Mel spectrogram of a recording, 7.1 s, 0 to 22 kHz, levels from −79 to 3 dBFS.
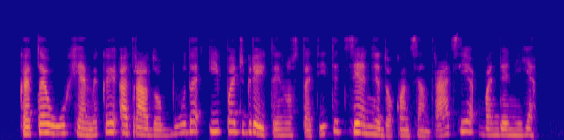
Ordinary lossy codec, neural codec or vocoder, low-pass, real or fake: AAC, 32 kbps; none; 7.2 kHz; real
